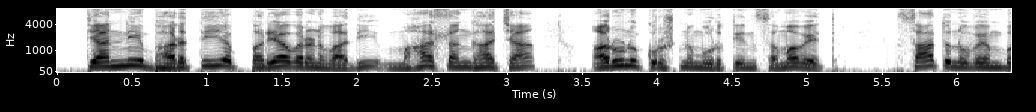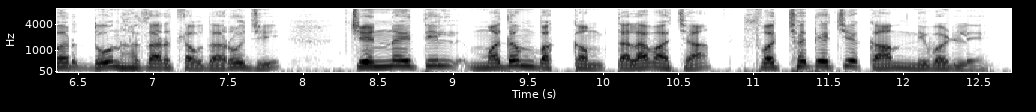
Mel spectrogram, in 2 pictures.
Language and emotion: Marathi, neutral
